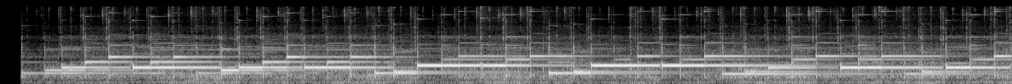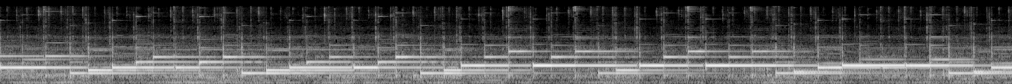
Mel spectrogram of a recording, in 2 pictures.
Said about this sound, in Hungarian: Mit is érne az élet egy okos telefonnal vezérelt mechanikus zenedoboz nélkül, ugye? Egy kis demo.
